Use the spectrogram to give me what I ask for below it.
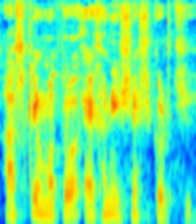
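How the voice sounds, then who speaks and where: A man's voice: fairly high pitch, moderate pace, noisy background. A man with a Bengali accent teaching English grammar, reading each rule twice and then listing word forms one by one. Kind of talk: slow dictation-style grammar lesson.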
